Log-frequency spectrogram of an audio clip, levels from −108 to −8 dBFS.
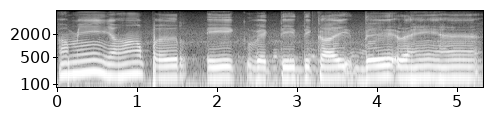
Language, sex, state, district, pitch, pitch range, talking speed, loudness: Hindi, male, Rajasthan, Jaipur, 145 Hz, 140-160 Hz, 100 wpm, -12 LUFS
